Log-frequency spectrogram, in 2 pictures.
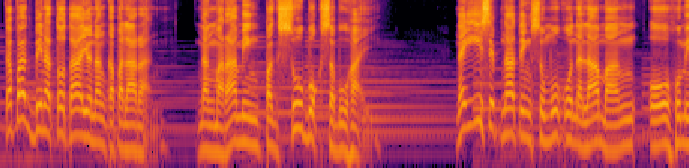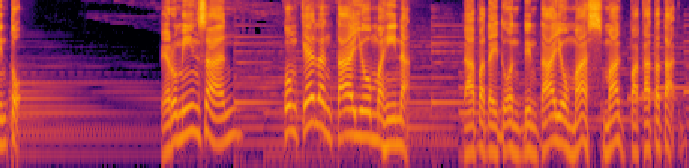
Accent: Mexico, Central Luzon, Philippines; Tubong Mexico, Pampanga po ako papadudot at lumaking kasakasama ang nanay Mandy ko noon.

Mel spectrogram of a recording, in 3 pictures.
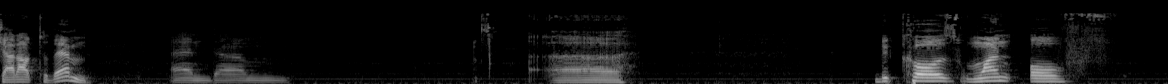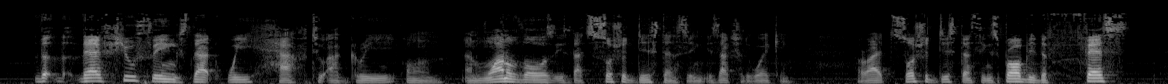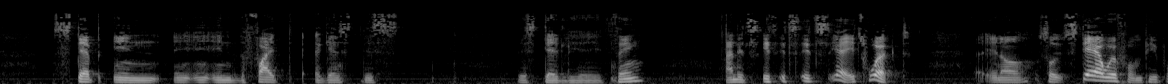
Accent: Zambia; moved away; back in my hometown, I mean in my country, Zambia

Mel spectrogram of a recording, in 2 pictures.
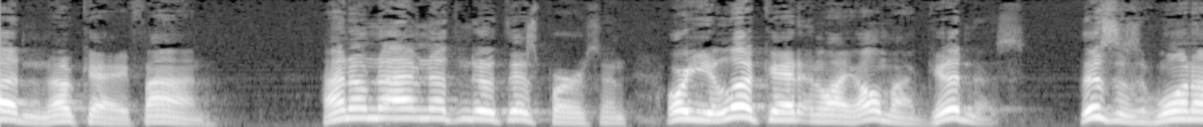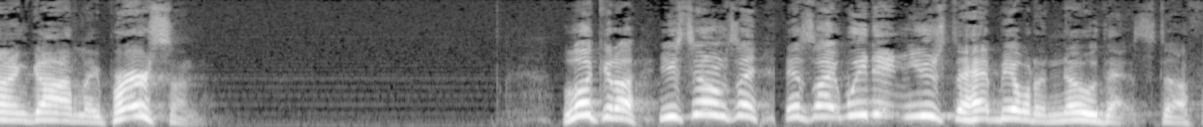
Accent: United States; as American Christians

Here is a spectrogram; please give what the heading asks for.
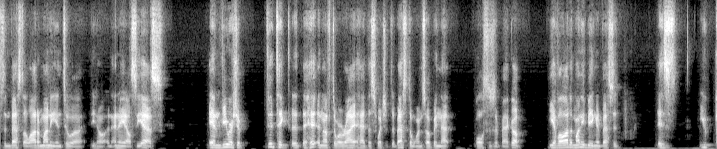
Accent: East Coast, United States; now in Idaho, United States; I'm originally from the East Coast

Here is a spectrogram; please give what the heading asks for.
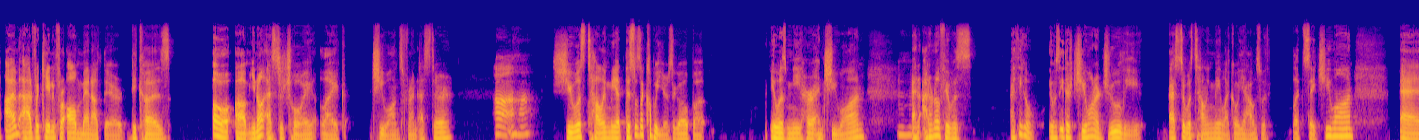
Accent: Ridgewood, New Jersey, United States; I'm from Ridgewood, New Jersey

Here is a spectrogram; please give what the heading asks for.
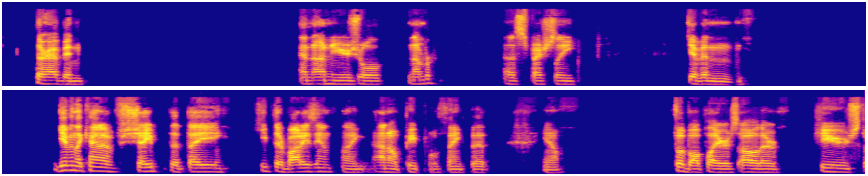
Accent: Kentucky, United States; now in Indiana, United States; We're from Kentucky

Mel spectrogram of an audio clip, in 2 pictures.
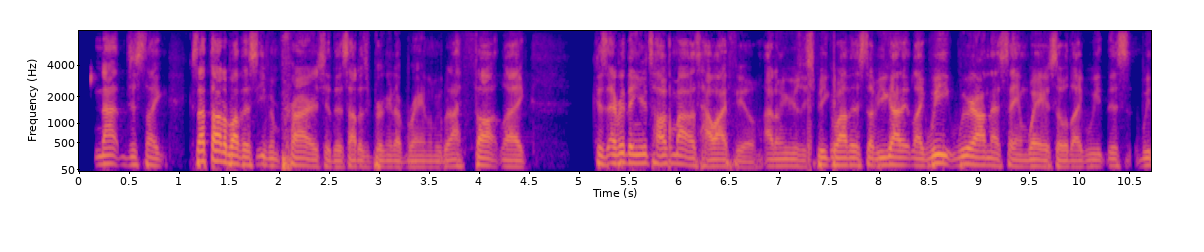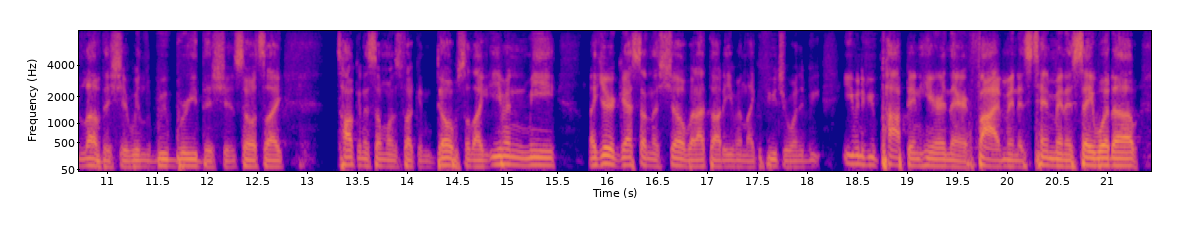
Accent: Detroit, Michigan, United States; also born or lived in Texas / Redford, Michigan; I spent half my life probably in Detroit, half my life probably in Redford

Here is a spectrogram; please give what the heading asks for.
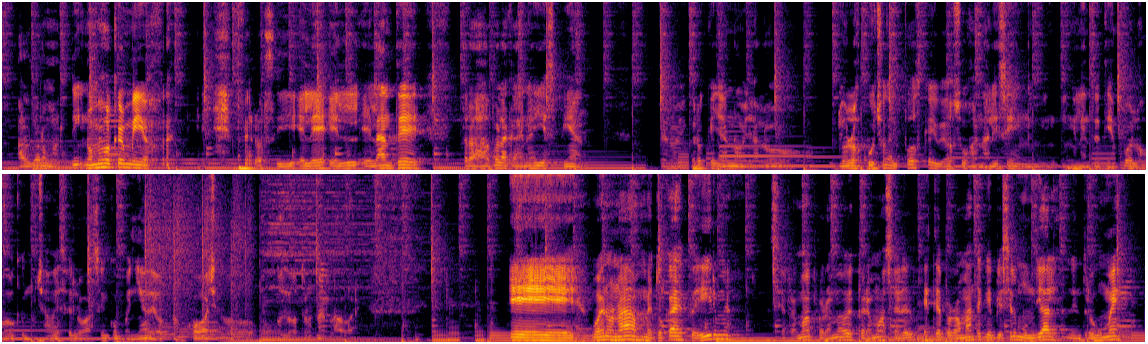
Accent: Venezuela

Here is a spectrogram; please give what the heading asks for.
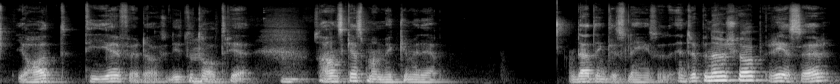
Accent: Stockholm, Stockholm County, Sweden; Född och uppvuxen i Stockholm.

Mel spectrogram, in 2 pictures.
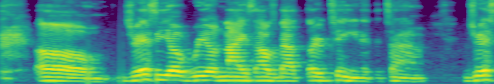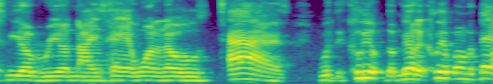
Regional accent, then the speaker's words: Blytheville, Arkansas, United States; born and raised in Blytheville, Arkansas

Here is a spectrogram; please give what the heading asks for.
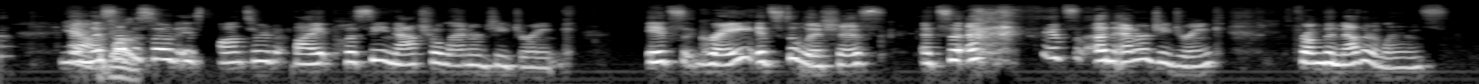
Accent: Scotland, United Kingdom; accent: Scottish; Yeah, we're very Scottish, if you didn't know. We are both Scottish. That's why my accent is like this.

